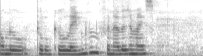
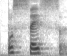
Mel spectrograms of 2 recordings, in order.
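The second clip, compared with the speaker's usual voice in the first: ordinary delivery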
